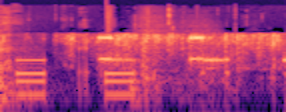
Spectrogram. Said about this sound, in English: Cash register.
